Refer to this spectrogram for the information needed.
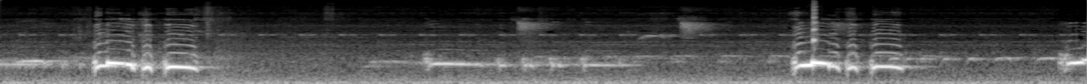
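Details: Crossbred zebra dove with a strong voice, single vocal style, gives a rolling stuttered coo, a softer drawn tone, then a second loud coo, in a quiet natural setting.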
